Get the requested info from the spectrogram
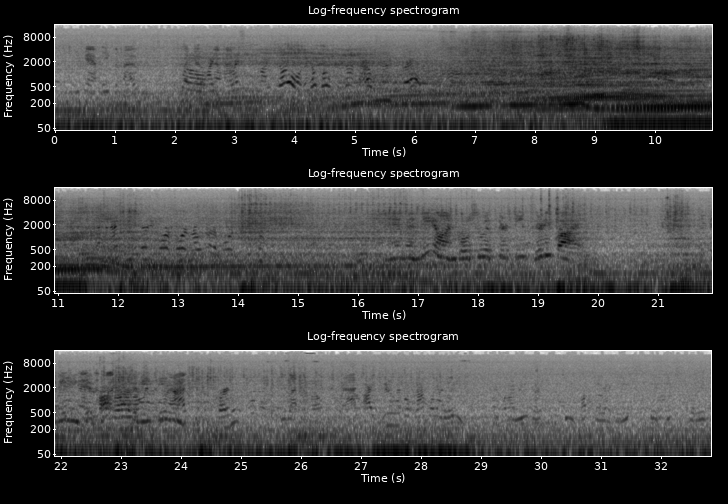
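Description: Drag cars' engines rumbling in the staging line-up, one engine revving louder for a few seconds in the middle before settling back, with people talking nearby.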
